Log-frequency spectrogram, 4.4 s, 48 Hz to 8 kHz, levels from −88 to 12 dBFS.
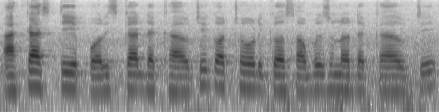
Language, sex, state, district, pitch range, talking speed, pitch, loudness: Odia, male, Odisha, Khordha, 125-145 Hz, 125 wpm, 135 Hz, -18 LUFS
